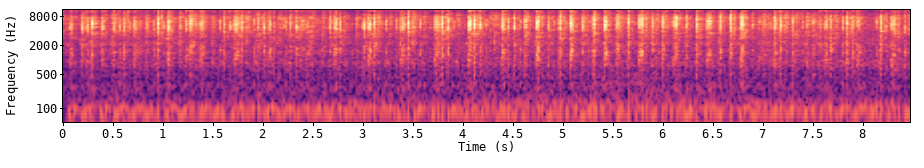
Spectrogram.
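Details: 1948 Chevy Fleetline small-block Chevy V8, 4-speed, after a fix for push rods breaking on the first burnouts: deep, steady V8 roar held at high revs through a test burnout, no tapping or top-end clatter, sounds healthy.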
